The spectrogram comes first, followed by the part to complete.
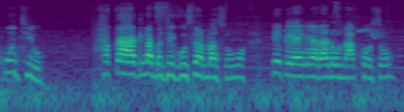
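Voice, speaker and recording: An actress playing a level-headed village wife who chides her husband and urges calm, with a Kathiawadi Gujarati accent. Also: on the high side, a little fast, soft background music. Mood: concerned. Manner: chiding, urging calm. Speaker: wife of the elder brother. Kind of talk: rural family drama acting.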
